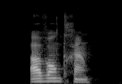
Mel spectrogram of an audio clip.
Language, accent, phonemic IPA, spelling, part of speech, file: French, France, /a.vɑ̃.tʁɛ̃/, avant-train, noun, LL-Q150 (fra)-avant-train.wav
- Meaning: limber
